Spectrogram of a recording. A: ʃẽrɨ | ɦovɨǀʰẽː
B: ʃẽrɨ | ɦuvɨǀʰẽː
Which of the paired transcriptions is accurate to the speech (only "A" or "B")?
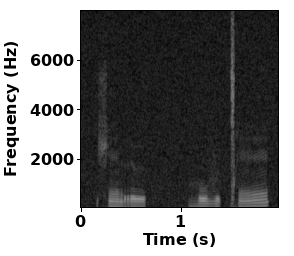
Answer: B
